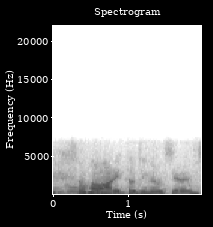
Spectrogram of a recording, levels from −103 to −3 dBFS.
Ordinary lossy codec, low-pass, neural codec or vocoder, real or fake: Opus, 16 kbps; 7.2 kHz; codec, 16 kHz, 1 kbps, X-Codec, HuBERT features, trained on general audio; fake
